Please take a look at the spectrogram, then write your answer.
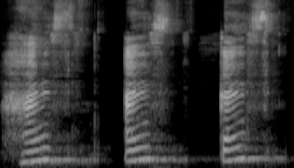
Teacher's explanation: अनुस्वार का उच्चारण नाक से किया जाता है।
